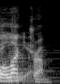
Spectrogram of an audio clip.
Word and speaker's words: electrum: How do you pronounce that? What? You have silver, something, gold, and it's EP. Oh, Electrum. Electrum.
